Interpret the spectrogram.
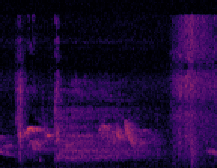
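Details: A Daurian redstart calling persistently outside gives thin, high chirps and short whistled notes, several within two seconds, faint against a quiet indoor background, in Korea.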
